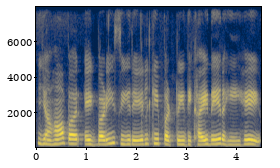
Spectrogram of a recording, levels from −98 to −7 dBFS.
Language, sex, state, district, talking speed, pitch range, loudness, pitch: Hindi, female, Madhya Pradesh, Dhar, 160 wpm, 230-260 Hz, -16 LUFS, 240 Hz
